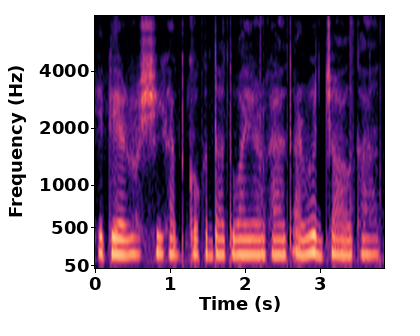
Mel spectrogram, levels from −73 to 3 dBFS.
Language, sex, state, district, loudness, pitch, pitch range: Nagamese, female, Nagaland, Kohima, -16 LUFS, 180 Hz, 180-190 Hz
